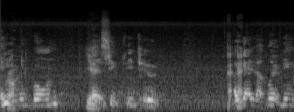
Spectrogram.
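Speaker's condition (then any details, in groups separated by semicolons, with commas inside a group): Cerebral palsy; from birth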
